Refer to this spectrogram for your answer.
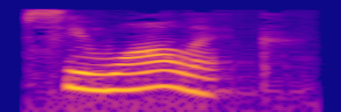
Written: Siwalik

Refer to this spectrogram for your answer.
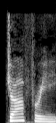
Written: Joffrey

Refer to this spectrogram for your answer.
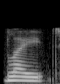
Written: blate

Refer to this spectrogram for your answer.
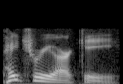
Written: patriarchy

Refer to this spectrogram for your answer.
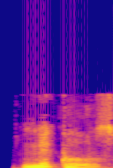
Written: nichols

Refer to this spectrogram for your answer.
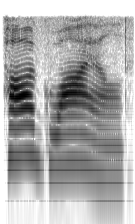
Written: hog wild

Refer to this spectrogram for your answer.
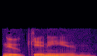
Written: New Guinean

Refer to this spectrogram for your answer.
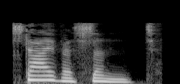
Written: stuyvesant

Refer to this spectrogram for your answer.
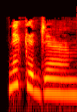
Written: Nicoderm

